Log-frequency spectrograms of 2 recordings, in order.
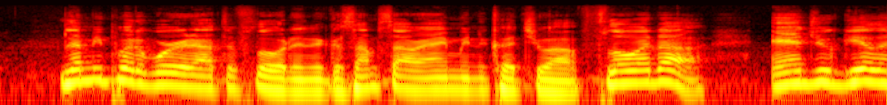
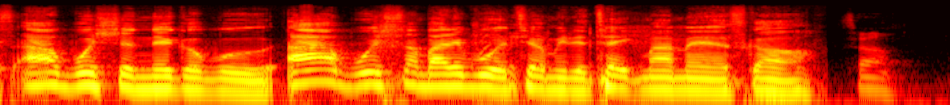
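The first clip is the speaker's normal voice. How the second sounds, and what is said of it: Exaggerated rapper-style voice. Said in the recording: “In my best rapper voice,”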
